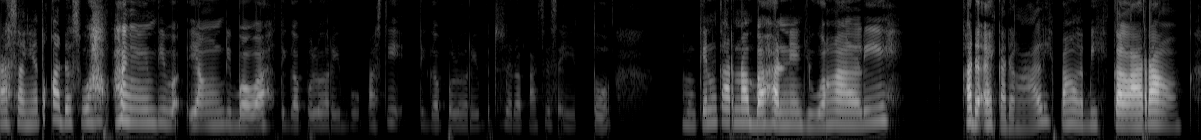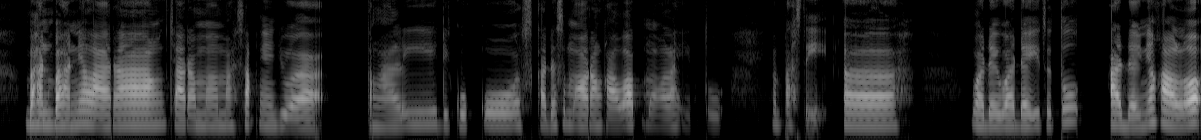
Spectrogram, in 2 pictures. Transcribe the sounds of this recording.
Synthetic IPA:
rasaɲat̪ukadasuahpaŋjaŋdijaŋdibawaht̪iɡapulʊhɾibupast̪it̪iɡapulʊhribut̪u̥sudahpast̪isəit̪u | muŋkɪnkaɾənabaɦanɲad͡ʒuaŋalɪh | kadaʔɛkadaŋalɪhpaŋləbɪhkəlaɾaŋ | baɦanbaɦanɲalaɾaŋt͡ʃaɾaməmasak̚ɲad͡ʒua | t̪əŋalɪhdikukʊskadaŋsəmuaoɾaŋkawap̚molahit̪u | jaŋpast̪ḭ | ə | wadajwadajit̪ut̪u | ʔadaɲakalo

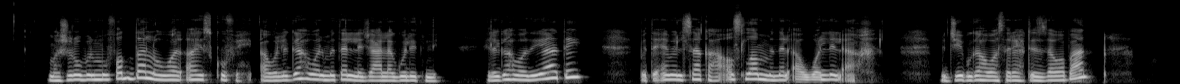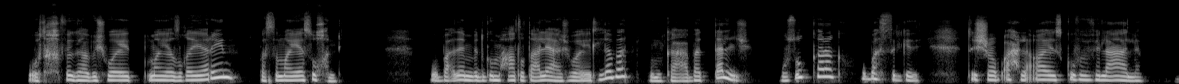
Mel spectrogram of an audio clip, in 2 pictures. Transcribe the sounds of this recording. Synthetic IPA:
maʃ̬ɾuːbɪlmʊfɑd̪ˤːɑlhʊwːalʔaːjskʊfiʔawɪlɡaɦwalmʊt̪alːɪd͡ʒʕalaɡʊlɪt̪ni | ʔɪlɡaɦwad̪ɪjaːt̪i | b̥ɪt̪ɪʕmɪlsakʕa̰ʔɑ̰sˤlɑnmɪnɪlʔa̰wːa̰lːɪlʔa̰ːxɪɾ | b̥ɪt̪̚d͡ʒiːbɡahwasaɾiːħat̪ɪzːawabaːn | wʔɪ̰t̪xfɪɡhæbɪʃwajːamæjːæsˤɣɑjːɑɾiːn | b̥æsːmæjːasʊxni | wɪbaʕd̪eːmbɪt̪ɡuːmħɑːt̪ˤɑt̪ˤʕaleːhæʃ̬ʊwajːa̰lɪbænwɪmʊkaʕabaːt̪ːælʒ | wɪsʊkːɑɾˤɑkwɪbæsːɪlkɪd̪æt̪ɪʃɾˤɑbʔaħla̰ʔɣæːjɪskuːfafilʕaːlam

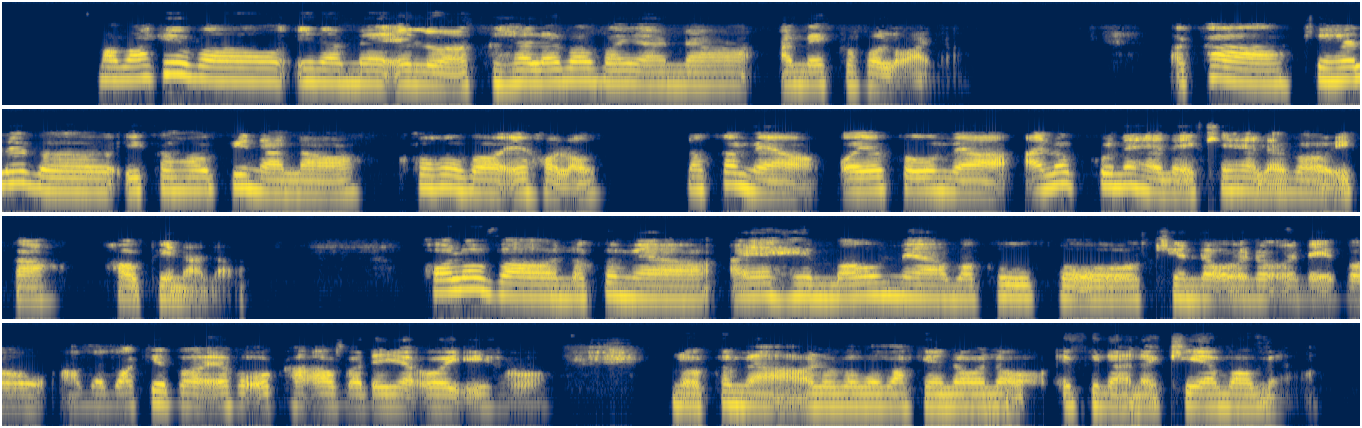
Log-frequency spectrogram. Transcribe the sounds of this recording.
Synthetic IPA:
məmakevɐwinamɛəʔeluəkʰəɦɛlevawvajɐnəːmekəɦolo̰ɐ̰nə̰ | ʔə̰kʰakʰehɛlevawikəɦɐwpinɐnə | kʰohovawʔeɦolo̰ | nokəmɛə̰ojəkʰoʔumɛəʔɐ̰nokʰunəɦɛlekʰehɛlḛvawḭkə | hawpinɐ̰nə̰ | holovɐwnokəmɛəʔajəɦemɐwmɛəməkoʔupʰoʔokʰenoʔo̰noʔonejvawə̰məmakevaweɦo̰ʔokʰaʔəvalejaʔoiʔiɦo̰nokəmɛə̰ʔa̰lovaməmakenoʔonoʔoʔepina̰nəkʰeəmɐwmɛə̰

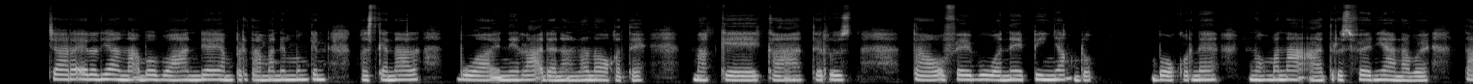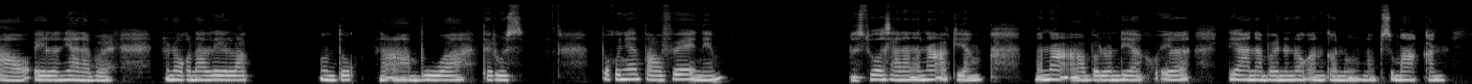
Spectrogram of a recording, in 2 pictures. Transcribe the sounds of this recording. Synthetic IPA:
t͡ʃaɾailjanaʔbɔbuaɦandiajaŋpɛrt̪amanɛmuŋkɪnŋaskɛnalbuainilaʔdananɔnɔkat̪ɛmakɛkat̪ɛɾʊst̪aɔfɛbuanɛpiɲak̚dɔk̚ | bɔkɔrnɛnɔk̚manaʔat̪ɾusfɛnjanabɔɛt̪aɔʔɛllianabaɛnɔnɔkanalɛlak̚ | unt̪ʊk̚naʔabuat̪ɛɾʊs | pɔkɔɲat̪aɔfɛni | suas̬anananaʔakjaŋmanaʔabɛlɔndiakɔʔɛlalianabaɛnɔnɔkankanunapsumakan

